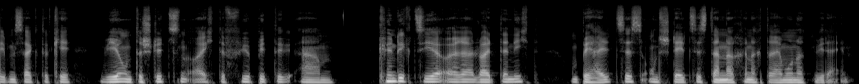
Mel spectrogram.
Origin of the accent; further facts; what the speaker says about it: Austria; bei uns in Österreich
